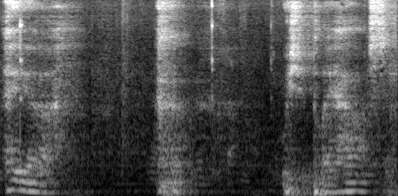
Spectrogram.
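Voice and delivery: low, slow would-be seductive murmur; awkward low seductive line.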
